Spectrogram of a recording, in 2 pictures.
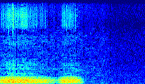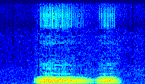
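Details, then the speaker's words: Normal vesicular breath sounds in a respiratory exam teaching recording: soft rustling breaths, longer inspiration running straight into shorter expiration. Can be louder in children, thin people, after exertion or deep open-mouth breathing; diminished in pneumothorax, hydrothorax or pleural thickening. "pode estar um pouco mais aumentado em crianças pessoas magras após um certo esforço ou até mesmo após o respiração ampla com a boca aberta"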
